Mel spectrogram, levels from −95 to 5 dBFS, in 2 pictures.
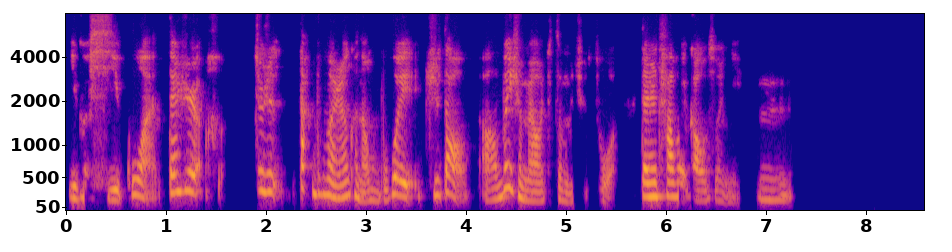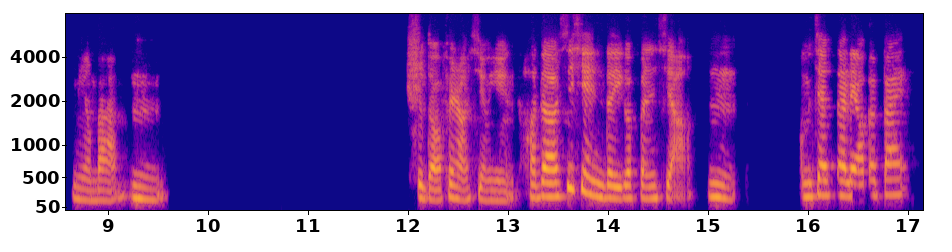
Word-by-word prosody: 一 185 - -1
个 200 +2 -7
习 160 -1 -2
惯， 235 -1 -2
但 275 +1 +3
是 290 -1 +3 0.5
就 305 - -2
是 285 -1 -1
大 345 - +3
部 250 -2 -4
分 220 -4 +2
人 210 +3 +1
可 225 -2 -3
能 150 -1 -5
不 155 - -9
会 215 -4 +2
知 235 - -4
道， - - 0
啊， - - -5
为 345 - +2
什 210 - 0
么 150 - -2
要 140 0 0
这 170 - -11
么 135 -2 -10
去 - - -16
做， - - -11 0.2
但 210 - +5
是 210 - +6
他 215 -1 +3
会 210 -1 -2
告 155 -1 -2
诉 155 - -12
你， - - -18
嗯。 165 -1 -12 1.4
明 165 -4 -6
白， 155 +1 -2
嗯。 185 +2 -2 2.4
是 195 - 0
的， 165 -2 +2
非 200 - +1
常 170 -1 0
幸 175 -5 -5
运。 150 -1 -5
好 195 - -1
的， 210 +1 +7
谢 275 - +4
谢 310 -5 +4
你 210 -4 +2
的 190 -1 +4
一 180 - +4
个 190 +1 +2
分 190 -1 -2
享。 200 +5 -3
嗯， 200 -4 -1 0.6
我 - - -10
们 210 0 +1
下 230 -2 +4
次 225 - -14
再 225 -1 +5
聊， 210 -2 +4
拜 230 +2 -3
拜。 235 +1 -1
200 Hz, 220 characters per minute, -23 LUFS, 170-230 Hz, 2.4 s, 的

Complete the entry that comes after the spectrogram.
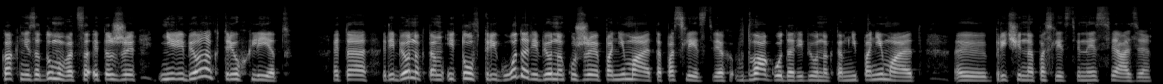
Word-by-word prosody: Как 255 0 0
не 230 -1 -1
задумываться? 230 -2 0
Это 230 +1 +2
же 225 0 +3 0.2
не 245 +3 +2
ребёнок 290 +8 +3
3 240 -1 0
лет. 200 -5 +1 0.4
Это 215 0 +2
ребёнок 255 +6 +2
там, 225 -1 0
и 250 - +2
то 270 +1 +1
в - - -16
3 235 -1 +1
года 345 - +2
ребёнок 235 0 +2
уже 225 -1 +2
понимает 220 -2 0
о 190 - +1
последствиях. 185 -3 -2
В 195 0 -17
2 245 -1 +4
года 195 -1 0
ребёнок 190 -1 -5
там 185 +1 -5
не 200 - -5
понимает, 210 -6 +1 0.4
э, 185 -1 -2
причинно-последственные 195 0 -2
связи. 170 -4 -3
215 Hz, 165 wpm, -23 LUFS, 195-235 Hz, 0.4 s, 2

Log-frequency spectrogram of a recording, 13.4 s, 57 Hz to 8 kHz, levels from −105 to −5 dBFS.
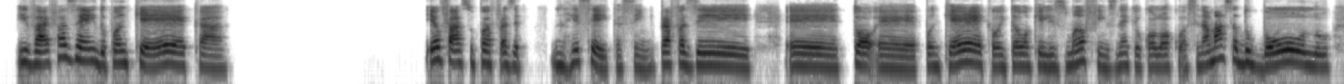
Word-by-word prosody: E 215 - -3
vai 190 0 +5
fazendo, 230 -5 +1
panqueca 170 -5 +1 2.0
Eu 240 +2 +4
faço 205 -3 +2
para 200 +1 -1
fazer 175 -3 -4 0.4
receita, 155 -6 -2
sim. 150 -1 -8
Para 185 +1 +4
fazer, 170 -4 0 0.3
eh, 165 -3 +1
tor 170 -3 +3
eh, 150 -2 -1
panqueca 180 +3 +2
ou 160 - -3
então 170 +2 -3
aqueles 160 -2 -6
muffins, 175 -6 -3
né, 170 +2 -7
que 170 - -9
eu 160 - -9
coloco 160 +1 -4
assim, 145 +3 -10
na 180 +2 0
massa 250 +1 +3
do 205 -1 -1
bolo 175 -1 +2
170 Hz, 130 wpm, -23 LUFS, 160-195 Hz, 2.0 s, vai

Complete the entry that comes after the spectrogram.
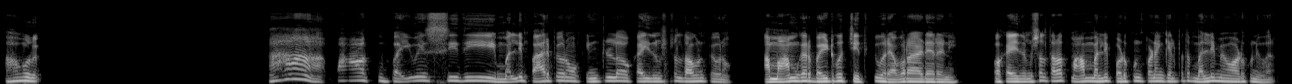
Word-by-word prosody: అవును. 160 -2 +2 2.4
ఆ! - - -3 0.6
మాకు 180 -1 -4
భయమేసేది. 170 +3 -3 0.3
మళ్ళీ 135 +8 0
పారిపోయేవారం, 160 +5 0
ఒక 135 - -29
ఇంట్లో 160 +4 -1
ఒక 145 - -19
5 140 - 0
నిమిషాలు 145 +3 -5
దాగుండిపోయేవారం. 135 -6 -2 0.4
ఆ - - +7
మామగారు 155 +4 +4
బయటకు 140 +3 +5
వచ్చి, 140 - -2
ఎతికేవారు 135 0 0
ఎవరు 130 +3 +2
ఆడారని. 120 -3 +2 0.4
ఒక 125 - -3
5 130 0 +5
నిమిషాల 130 +7 +1
తర్వాత, 170 +2 +2
మామ్మ 140 +2 +2
మళ్ళీ 140 +3 +3
పడుకొని 135 +4 -1
పోవడానికి 150 -1 0
వెళ్ళిపోతే, 160 +4 -6
మళ్ళీ 140 +6 +3
మేము 140 -3 +1
ఆడుకునేవారం. 125 -6 -4
145 Hz, 145 wpm, -24 LUFS, 130-165 Hz, 2.4 s, ఆ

